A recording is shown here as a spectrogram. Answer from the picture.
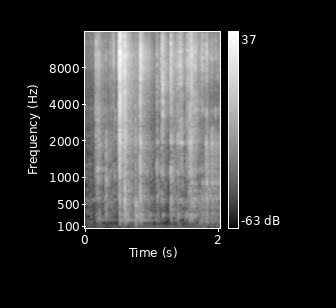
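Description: Thin plastic water bottle crackling and clicking as it is handled and its screw cap twisted off, a quick run of sharp crackles loudest about half a second in.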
